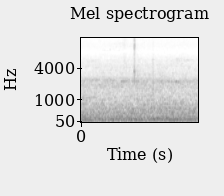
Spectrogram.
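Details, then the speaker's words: Junkyard turbo Ford 351 Windsor V8 after installing Elgin stainless 1.6 ratio roller rockers on hydraulic lifters: even low drone, no top-end ticking, valvetrain quiet; runs smoothly (plug wires near header burnt, to be replaced). "i'm gonna change those but um other than that sounds good it's running good"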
